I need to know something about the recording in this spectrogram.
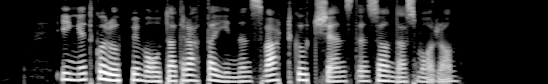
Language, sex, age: Swedish, female, 48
